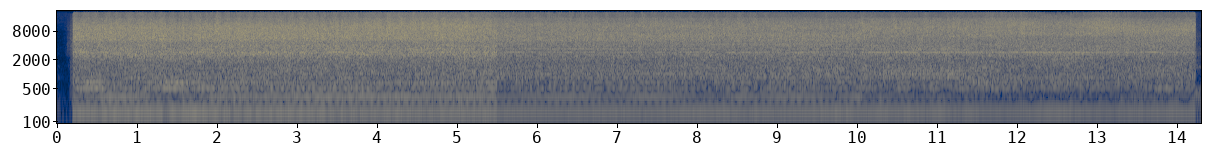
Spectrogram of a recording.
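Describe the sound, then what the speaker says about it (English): A power sander whines and buzzes continuously on a wooden table, a steady loud drone with a slight shift in pitch partway through. "So I'm gonna sand everything"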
